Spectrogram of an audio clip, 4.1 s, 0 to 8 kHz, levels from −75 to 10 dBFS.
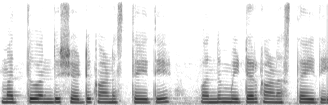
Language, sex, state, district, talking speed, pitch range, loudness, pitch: Kannada, female, Karnataka, Bidar, 115 wpm, 245-255 Hz, -15 LUFS, 250 Hz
